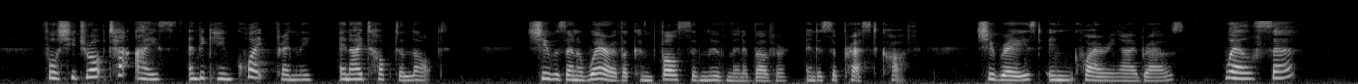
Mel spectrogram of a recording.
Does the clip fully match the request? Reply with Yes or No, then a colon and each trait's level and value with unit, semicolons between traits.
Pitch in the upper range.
Yes: high, 215 Hz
